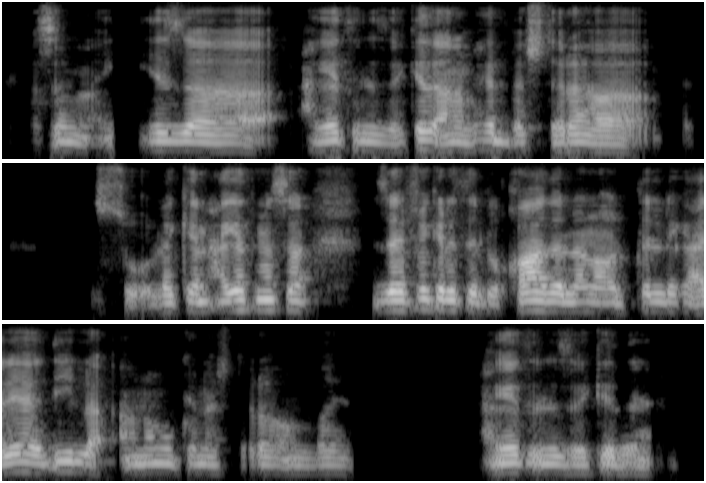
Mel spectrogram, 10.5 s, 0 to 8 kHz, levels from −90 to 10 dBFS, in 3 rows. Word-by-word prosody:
مثلًا 125 - -3 0.4
الأجهزة 125 0 +1 0.5
حاجات 125 +1 -2
اللي 120 -1 -4
زي 105 -1 -8
كده 135 -1 +2
أنا 120 +2 0
باحب 125 +1 -4
أشتريها 115 -3 0 0.2
من - - -29 0.5
السوق، - - -8
لكن 125 +2 -1
حاجات 145 0 +4
مثلًا 140 -2 +2 0.3
زي 140 0 +6
فكرة 150 0 +2
القاعدة 135 0 +6
اللي 125 0 +2
أنا 120 -1 +1
قُلت 120 +1 -3
لِك 125 0 -2
عليها 125 +2 +3
دي، 140 +3 -1
لا 135 - -3
أنا 120 +1 -4
ممكن 120 -1 -5
أشتريها 115 0 -9
أونلاين 110 0 -10 0.6
الحاجات 125 0 +1
اللي 120 - -1
زي 115 -1 -4
كده - - -2
يعني. - - -11
125 Hz, 190 wpm, -25 LUFS, 115-130 Hz, 0.6 s, زي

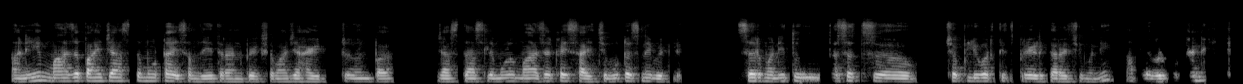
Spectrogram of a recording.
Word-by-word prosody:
आणि 145 +5 +1
माझं 155 +1 +3
पाय 160 -1 +4
जास्त 165 -1 +2
मोठं 160 0 0
आहे 150 -3 +6
समजा 135 -1 -2
इतरांपेक्षा 135 -1 -1
माझी 135 +1 -1
हाईट 135 -1 0 0.2
पण 140 -1 -1
पहा. 135 0 +2 0.5
जास्त 140 0 0
असल्यामुळं 145 +1 0
माझ्या 145 +1 +1
काही 150 - +3
साइजचे 140 -2 0
बूटच 145 +1 +2
नाही 155 -2 -3
भेटले. 135 -1 -1 0.6
सर 160 0 +7
म्हणे, 150 0 -1
"तू 165 - +2 0.3
तसंच 170 +3 -3
अ, 145 -2 +4 0.4
चपलीवरतीचं 155 0 +1
परेड 140 -2 +3
करायची 135 0 0
म्हणे 135 +8 -7 0.2
आपल्याकडे 135 0 +1
बुटं 190 - -8
नाहीत." 180 +1 -11
145 Hz, 155 wpm, -23 LUFS, 135-155 Hz, 0.6 s, सर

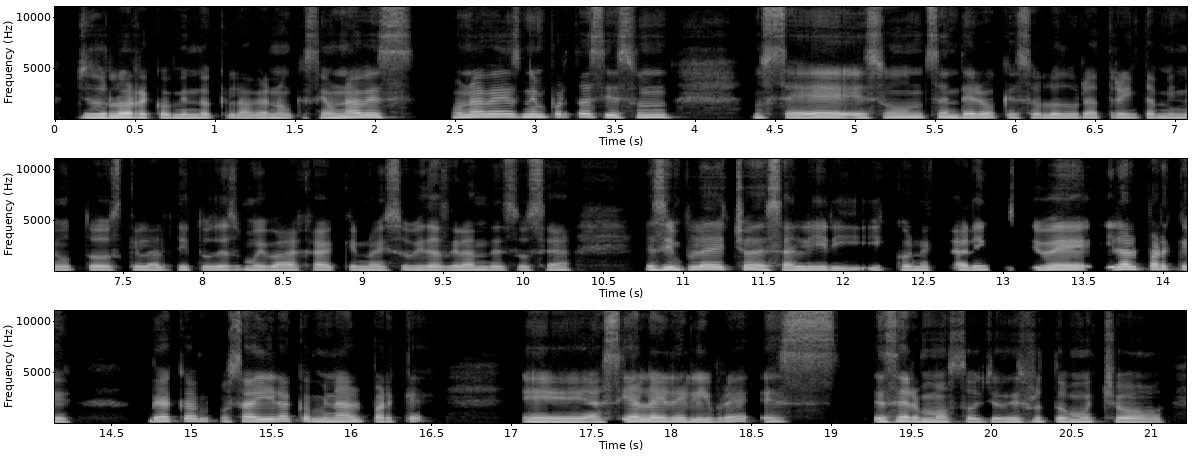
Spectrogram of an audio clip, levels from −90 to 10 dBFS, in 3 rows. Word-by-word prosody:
yo 180 -1 +4
lo 195 +1 +9
recomiendo 165 -2 0
que - - -11
lo - - -3
hagan, 160 0 -2
aunque 165 -1 -7
sea 170 - -2
una 200 +4 +4
vez 215 +1 -1 0.2
una 235 +3 +4
vez, 260 0 +3
no 250 - +5
importa 255 +2 +1
sí 230 - -1
es 205 -2 -1
un, 220 -1 +2 0.5
no 195 - -4
sé, 195 +1 +3
es 180 - -4
un 200 0 0
sendero 190 -2 +1
que 180 -3 -7
sólo 175 +1 -2
dura 180 0 -2
30 175 +1 -4
minutos, 165 -1 -2
que 165 - -6
la 160 0 -1
altitud 160 +1 -5
es 170 +1 -4
muy 165 -1 -2
baja, 165 0 -2
que 165 +1 -7
no 160 0 -2
hay 160 - -2
subidas 170 +2 -2
grandes. 165 -1 -2
O 165 - -4
sea, 155 -1 -6 0.5
el 175 - 0
simple 215 +2 +4
hecho 215 0 -1
de 195 -2 +3
salir 160 -1 0
y 150 - -4
y - - -6
conectar, 160 0 -3
inclusive 190 +6 +1
ir 215 - +2
al 230 0 +5
parque, 235 - 0 0.4
ve - - 0
a 215 - +2
cam 235 +1 -1
o - - -7
sea, 210 +1 +2
ir 215 +1 +5
a 235 - 0
caminar 205 -4 +1
al 205 - -3
parque, 210 +5 -4 0.5
eh, 170 -1 +3
así 170 +5 -3
al 205 -1 +6
aire 190 -1 +3
libre 185 +7 -1
es 195 - -7 0.2
es 195 +2 0
hermoso. 180 -4 +1
Yo 165 +2 -3
disfruto 180 +2 -2
mucho, 175 -3 -1
180 Hz, 205 wpm, -23 LUFS, 165-210 Hz, 0.5 s, lo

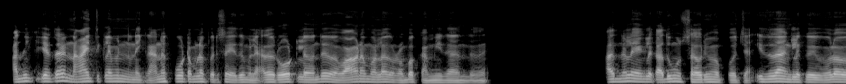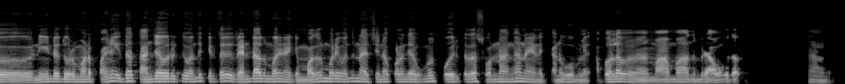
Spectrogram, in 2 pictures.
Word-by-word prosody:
அன்னைக்கு 145 +4 -1
கிட்டத்தட்ட 145 +2 +2
ஞாயித்துக்கிழமைனு 140 -1 +1
நினைக்கிறேன், 100 -2 -1
அதனா 135 - 0
கூட்டம் 135 -2 0
எல்லாம் 130 -2 -1
பெரிசா 115 +1 -2
எதுவும் 110 -1 -1
இல்ல. 95 - -2
அதாவது 115 -1 +2
ரோட்ல 115 -2 +2
வந்து 130 +4 0 0.2
வாகனம் 125 +2 +2
எல்லாம் 115 -3 -1
ரொம்ப 110 +2 -1
கம்மி 95 +1 -2
தான் 95 -1 0
இருந்துது. 90 -1 -6 1.2
அதனால 135 +4 +1
எங்களுக்கு 125 -4 +1
அதுவும் 130 0 0
சௌரியமா 115 +1 +2
போச்சு, 100 0 -3
இது 125 - -1
தான் 135 - +7
எங்களுக்கு 115 -1 +1
இவ்வளோ 110 +3 +2 0.4
நீண்ட 125 +3 +1
தூரமான 120 0 +1
பயணம். 155 - +1
இது 140 - -8
தான் 150 - -2
தஞ்சாவூருக்கு 130 +2 +3
வந்து 150 +4 -3
கிட்டத்தட்ட 135 -1 0
2வது 135 +4 +3
முறைன்னு 130 0 +1
நெனைக்கிறேன். 105 -2 -2
மொதல் 135 +5 0
முறை 135 -1 +1
வந்து 145 +2 -4
நான் 120 -2 -1
சின்ன 125 +1 -2
குழந்தையாருக்கும் 125 +3 -2
போயிருக்கிறதா 120 +2 0
சொன்னாங்க, 120 +4 -1
ஆனா 125 -3 0
எனக்கு 95 -1 -6
அனுபவம் 110 0 -3
இல்ல. 100 - -5
அப்போல்லாம் 120 +1 +1
ஒ 110 - -1 0.2
மாமா 110 +1 0
அந்த 105 - -6
மாரி 110 - +3
அவுங்க 110 +1 -4
தான் - - -10 0.7
ஆமா. 95 0 -11
120 Hz, 210 wpm, -25 LUFS, 110-130 Hz, 1.2 s, தான்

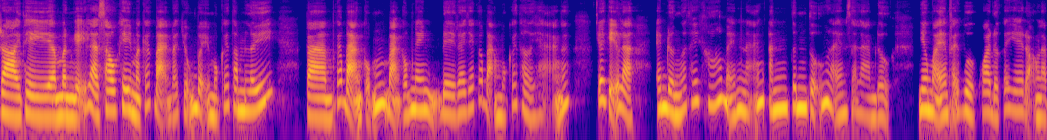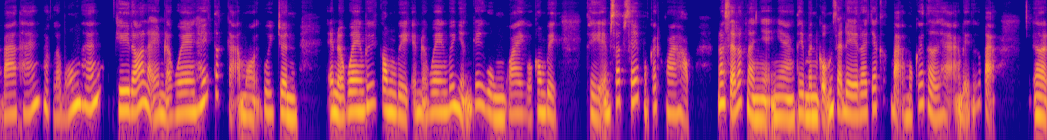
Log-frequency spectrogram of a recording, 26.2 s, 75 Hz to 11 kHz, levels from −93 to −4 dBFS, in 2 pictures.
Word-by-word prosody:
Rồi 185 -4 +6
thì, 175 -3 0
à, 170 0 +5
mình 175 0 +5
nghĩ 165 +8 +2
là 215 -8 +2
sau 215 +3 +3
khi 225 0 +2
mà 175 -4 +3
các 260 - -9
bạn - - +1
đã 175 - -7
chuẩn 240 +5 0
bị 205 -5 -1
một 175 -2 0
cái 255 - -7
tâm 225 -3 +2
lý 250 - +1 0.4
và 170 -2 +4
các 300 0 -3
bạn - - +5
cũng 270 +2 +5
bạn - - +1
cũng 190 +6 +1
nên 220 -3 0
đề 190 -2 -2
ra 200 +1 -4
cho 240 - -6
các 310 +2 -9
bạn 175 - -3
một 170 - -5
cái 265 +1 -10
thời 195 -9 -7
hạn 180 - -8
á, 265 - +2 0.3
chớ 315 0 +2
kiểu 260 - +1
là 200 -8 0 0.2
"Em 240 +2 +6
đừng 190 -4 +3
có 230 - -4
thấy 300 +1 -3
khó 275 0 -1
mà - - +2
em 215 +3 +1
nản, 270 +8 +2
anh 230 +2 +5
tin 240 -1 +6
tưởng 245 +6 +1
là 275 - +3
em 185 +3 -4
sẽ - - -13
làm 175 -4 -8
được, 170 -3 -8 0.3
nhưng 225 -1 +4
mà 210 - +1
em 180 +4 0
phải - - -6
vượt 205 -4 -2
qua 205 +1 -2
được 170 -4 -5
cái 225 +1 -8
giai 210 -1 -6
đoạn 170 - -8
là 165 -1 -3
3 190 +4 -4
tháng 220 +8 -2
hoặc 245 -7 -5
là 170 - -10
4 240 +9 +3
tháng. 265 +3 +2 0.2
Khi 220 0 +5
đó 260 +7 +3
là 270 - +2
em 185 +3 -2
đã 165 - -3
quen 200 +3 0
hết 295 - +1
tất 375 0 -8
cả - - -9
mọi 175 -1 -2
quy 200 -3 -4
trình, 185 -4 +2 0.4
em 200 0 +2
đã 175 - +4
quen 210 +4 +3
với 250 - -1
cái 280 - -6
công 220 -5 +2
việc, 170 -4 -3
em 205 - -3
đã - - -2
quen 205 +1 0
với 255 - +2
những 250 +2 +1
cái 270 -1 -3
guồng 170 -4 0
quay 195 +2 -5
của 165 - -10
công 205 +3 0
việc 185 -4 -5 0.3
thì 180 -5 -4
em - - +1
sắp 300 +7 +1
xếp 300 +2 -1
một - - -6
cách 240 +2 -8
khoa 195 -1 -3
học, 200 0 -6 0.3
nó 280 - +5
sẽ 285 - +3
rất 280 +1 -3
là - - +3
nhẹ 165 -1 +3
nhàng", 170 -2 +1
thì 195 +1 -2
mình 175 -1 +4
cũng 220 - +3
sẽ 210 -4 -1
đề 185 -3 +1
ra 195 +1 -2
cho 240 - -5
các - - -19
bạn 175 -5 -3
một 170 - -4
cái 275 +9 -6
thời 175 -6 -2
hạn 180 - -6
để - - -7
các 280 - -15
bạn, - - -1 0.5
ờ, 180 -3 +2
205 Hz, 305 wpm, -23 LUFS, 180-240 Hz, 0.5 s, Rồi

